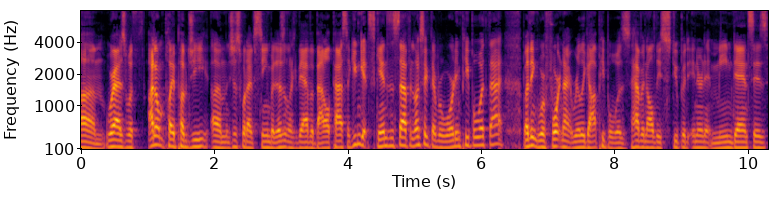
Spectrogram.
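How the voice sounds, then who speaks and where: An animated, very fast voice in an American accent, with ordinary pitch variation on a very clean recording with a silent background. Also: man, medium pitch for a man. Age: 30s. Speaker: streamer. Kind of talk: casual chat. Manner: loud.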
